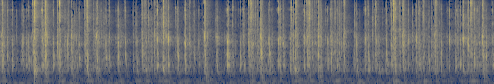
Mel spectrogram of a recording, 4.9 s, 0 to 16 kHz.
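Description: Long pink nails and fingertips type fast, at about 98 words per minute, on a full-size mechanical keyboard with white plastic keycaps on a black frame. A dense, steady stream of short, bright, crisp clicks and clacks follows, each dying out almost instantly with no low-end thump.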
